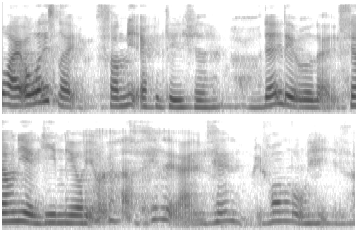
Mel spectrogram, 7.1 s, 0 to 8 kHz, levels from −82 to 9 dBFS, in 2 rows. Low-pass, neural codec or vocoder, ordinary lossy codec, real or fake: 7.2 kHz; autoencoder, 22.05 kHz, a latent of 192 numbers a frame, VITS, trained on one speaker; none; fake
